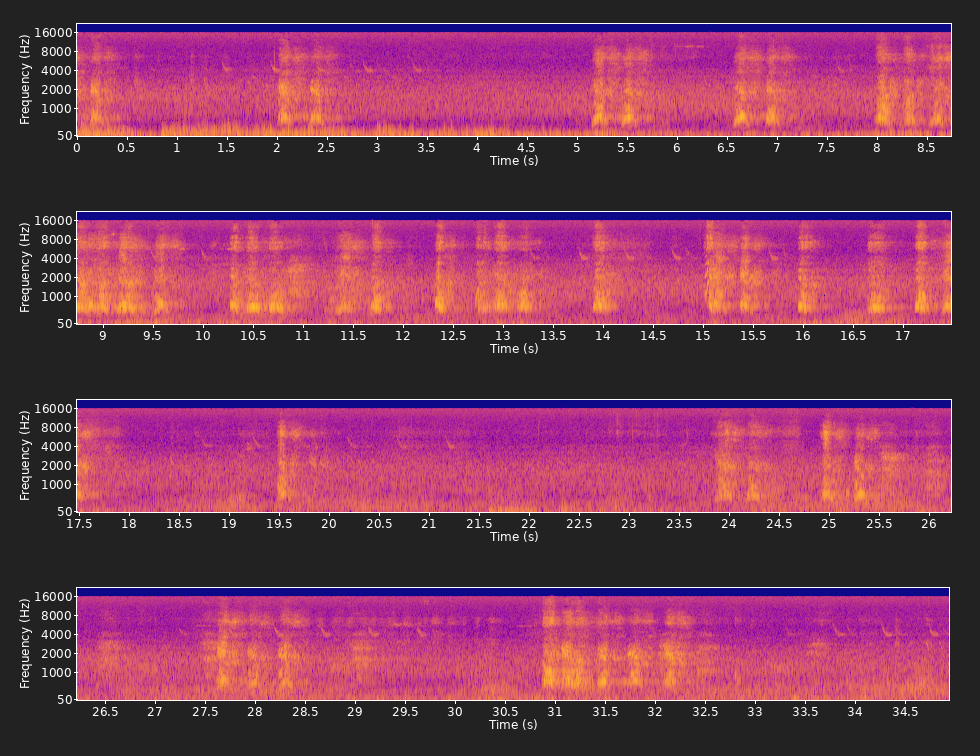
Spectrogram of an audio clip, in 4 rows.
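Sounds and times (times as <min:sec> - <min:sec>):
dog barking: 0:00.0 - 0:00.5, 0:02.0 - 0:02.6, 0:05.2 - 0:05.9, 0:06.6 - 0:07.2, 0:08.0 - 0:14.3, 0:15.0 - 0:17.9, 0:19.5 - 0:20.0, 0:23.8 - 0:26.6, 0:27.5 - 0:29.2, 0:30.9 - 0:32.6
wind rumble on microphone: 0:00.0 - 0:34.9.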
